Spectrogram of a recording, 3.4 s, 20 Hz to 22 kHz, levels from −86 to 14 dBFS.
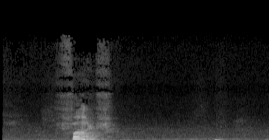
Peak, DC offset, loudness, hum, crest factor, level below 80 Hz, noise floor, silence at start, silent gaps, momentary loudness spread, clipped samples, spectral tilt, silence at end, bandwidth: -2 dBFS; under 0.1%; -17 LUFS; none; 22 dB; -50 dBFS; -50 dBFS; 0.8 s; none; 27 LU; under 0.1%; -7 dB/octave; 0.6 s; 16.5 kHz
